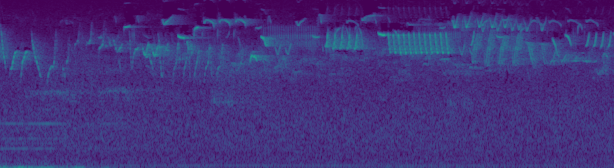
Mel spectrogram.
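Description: Several birds singing and chirping over a faint background hiss, with short chirps and a couple of rapid, even trills.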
